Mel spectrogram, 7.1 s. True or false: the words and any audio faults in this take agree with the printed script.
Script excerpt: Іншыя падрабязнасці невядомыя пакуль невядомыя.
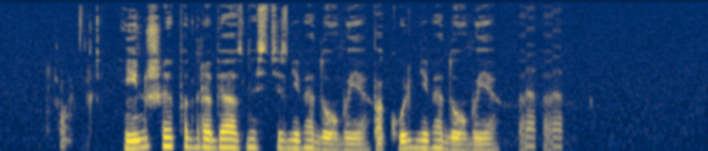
false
